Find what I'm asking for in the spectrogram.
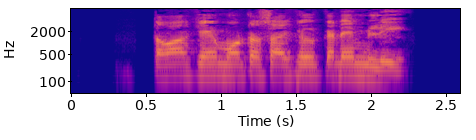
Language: Sindhi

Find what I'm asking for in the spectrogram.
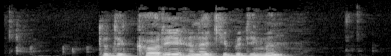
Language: Kurdish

